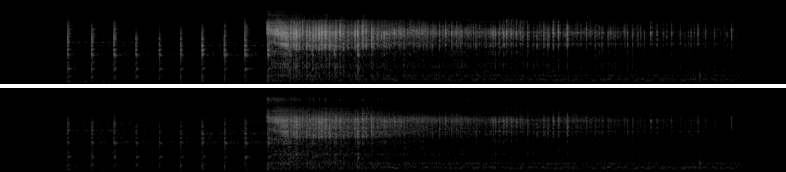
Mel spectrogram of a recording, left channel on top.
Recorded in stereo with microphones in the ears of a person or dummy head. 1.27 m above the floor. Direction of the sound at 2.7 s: 35° left (ahead or behind).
